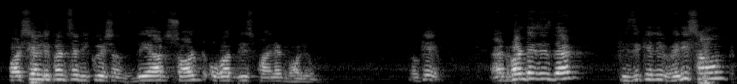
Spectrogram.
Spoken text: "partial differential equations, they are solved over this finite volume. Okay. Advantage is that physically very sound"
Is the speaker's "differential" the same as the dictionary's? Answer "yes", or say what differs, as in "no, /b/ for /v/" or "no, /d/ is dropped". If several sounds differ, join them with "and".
no, /s/ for /ʃ/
